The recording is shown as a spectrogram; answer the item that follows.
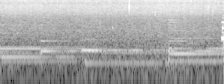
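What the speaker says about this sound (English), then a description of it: "It's raining." Steady soft patter of rain in the video game Genshin Impact, over a low hum of background tones, with a brief bright blip near the end.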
